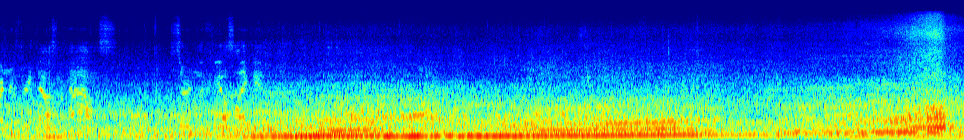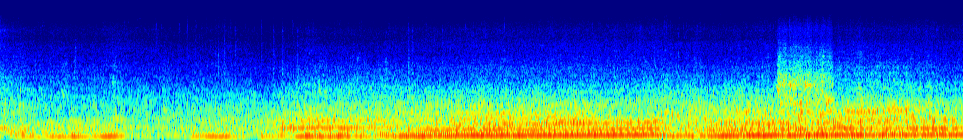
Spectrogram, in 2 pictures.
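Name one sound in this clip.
A car engine roars at high revs, rising and dropping in pitch as gears change.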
